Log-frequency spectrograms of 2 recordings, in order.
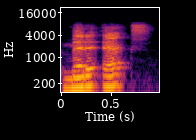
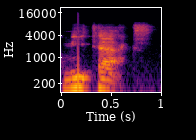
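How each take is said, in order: First: It is split as 'meta' plus 'x'. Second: It is split as 'me' plus 'tax'. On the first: "He put Meta X" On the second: "pronounce it a little bit differently"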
